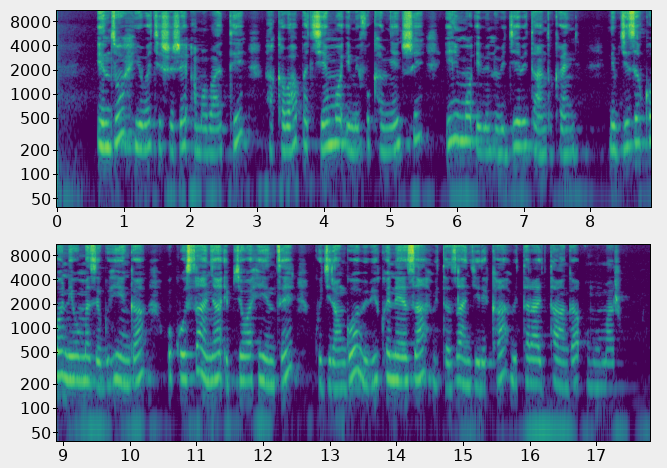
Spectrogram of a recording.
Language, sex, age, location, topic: Kinyarwanda, female, 25-35, Huye, agriculture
